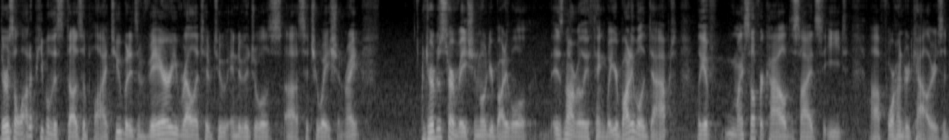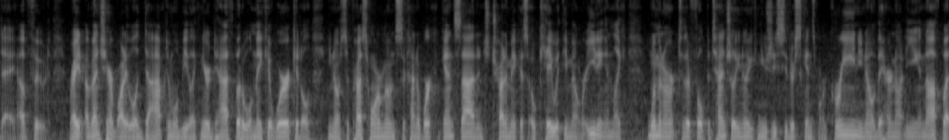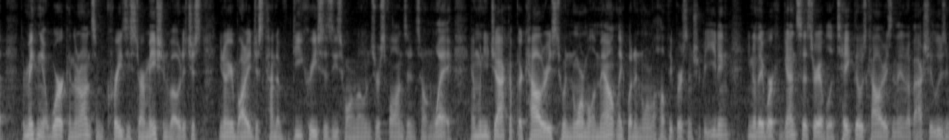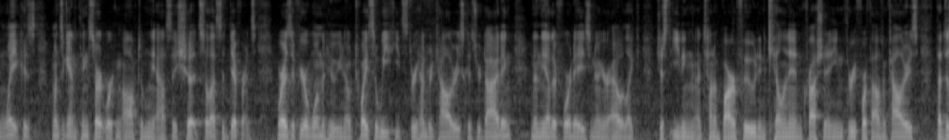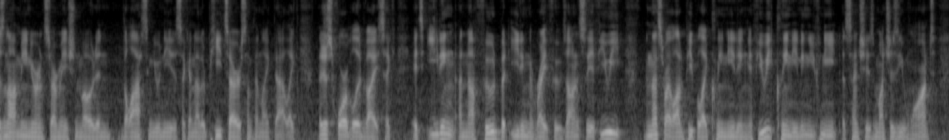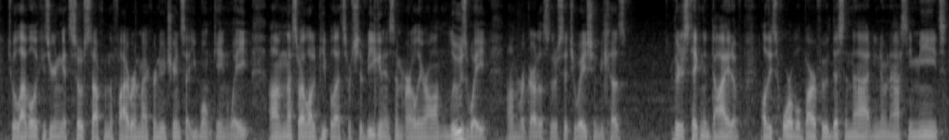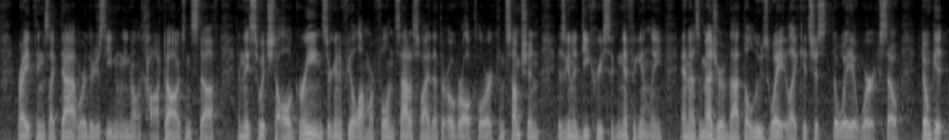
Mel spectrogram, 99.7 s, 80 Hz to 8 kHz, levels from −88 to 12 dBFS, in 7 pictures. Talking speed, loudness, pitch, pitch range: 260 wpm, -31 LUFS, 90 Hz, 85-95 Hz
